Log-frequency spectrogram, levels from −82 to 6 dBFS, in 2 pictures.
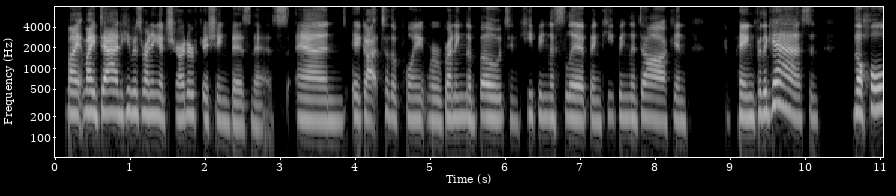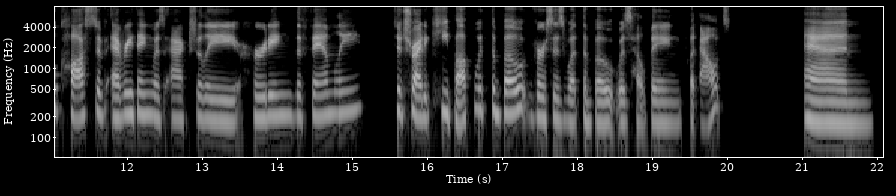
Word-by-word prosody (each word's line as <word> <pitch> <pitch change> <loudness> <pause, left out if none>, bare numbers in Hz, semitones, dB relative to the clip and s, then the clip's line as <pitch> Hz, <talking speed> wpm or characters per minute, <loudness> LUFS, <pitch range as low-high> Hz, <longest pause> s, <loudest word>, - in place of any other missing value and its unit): my 225 -2 +5
my 235 0 +9
dad, 230 +1 +7
he 235 +3 -5
was 225 0 -3
running 220 -1 +2
a 195 - +3
charter 200 +3 -1
fishing 185 -3 -3
business, 155 0 -4
and 180 -1 +4
it 200 -1 +1
got 190 -2 +1
to 225 - -6
the 195 -2 -7
point 190 0 -4
where 180 -2 -8
running 195 0 +1
the 190 - -3
boat, 190 +1 -2
and 170 -2 -17
keeping 205 -2 -7
the 190 - -3
slip, 190 -1 +1
and 175 -2 -3
keeping 200 0 -9
the 190 -1 -6
dock, 185 -2 -2
and 175 -2 -4 0.5
p 190 - -29
paying 200 -2 +6
for 225 - -5
the 225 - +2
gas, 235 -9 +3
and 190 -2 -14 0.5
the 230 -1 +5
whole 265 +2 +1
cost 200 0 -2
of 215 -3 -5
everything 220 +3 +2
was 195 -3 -5
actually 180 -2 -1 0.2
hurting 205 +2 0
the 200 - -4
family 225 +5 -2 0.4
to 245 - -1
try 195 -2 +5
to 190 - -4
keep 225 +2 -4
up 185 +4 0
with 255 -2 -8
the 250 - -4
boat 225 +4 -1
versus 190 -2 -3
what 170 -1 -7
the 180 - -5
boat 165 0 -6
was 165 -1 -3
helping 165 -1 -6
put - - -7
out, - - -6 1.0
and 165 -2 +3
195 Hz, 170 wpm, -25 LUFS, 180-215 Hz, 1.0 s, my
